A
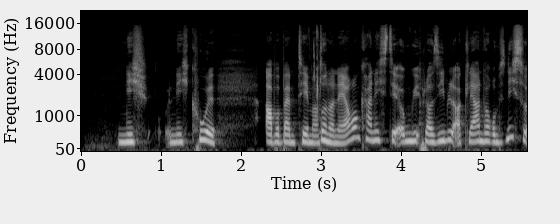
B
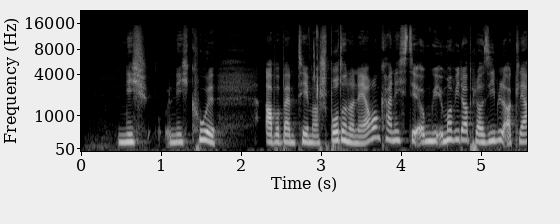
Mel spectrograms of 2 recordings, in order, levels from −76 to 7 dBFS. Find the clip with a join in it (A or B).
A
